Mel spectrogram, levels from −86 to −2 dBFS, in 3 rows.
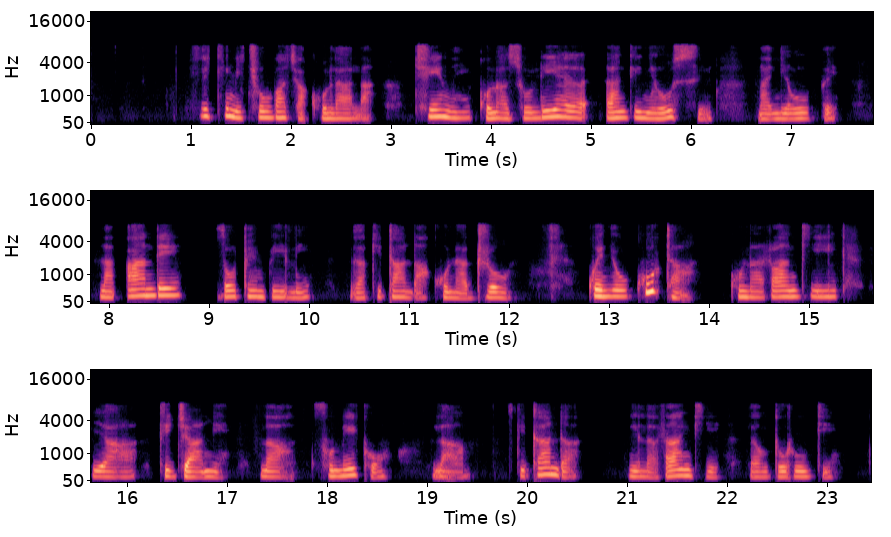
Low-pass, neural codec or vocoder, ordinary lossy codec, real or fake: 7.2 kHz; codec, 16 kHz, 1 kbps, FunCodec, trained on Chinese and English, 50 frames a second; Opus, 32 kbps; fake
